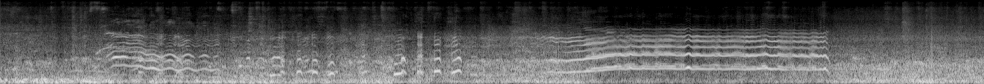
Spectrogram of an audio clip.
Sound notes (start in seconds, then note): 3.5 laughing and screaming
